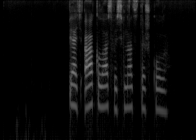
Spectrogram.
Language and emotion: Russian, neutral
